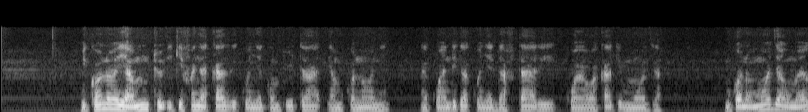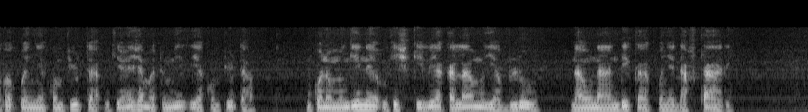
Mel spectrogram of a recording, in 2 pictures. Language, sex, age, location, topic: Swahili, male, 25-35, Nairobi, education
